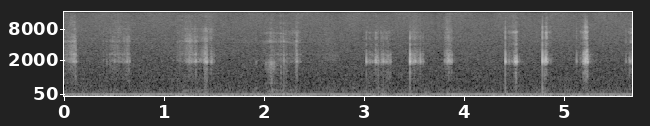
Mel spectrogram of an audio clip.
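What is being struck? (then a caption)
Woven rattan coaster. Fingernails scratch the woven surface of a small, round, flat rattan coaster resting on a blanket. The result is a series of short, dry, scratchy strokes with a papery rasp centered around 2 kHz and brighter hiss above it. A faint, steady low hum sits underneath throughout.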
